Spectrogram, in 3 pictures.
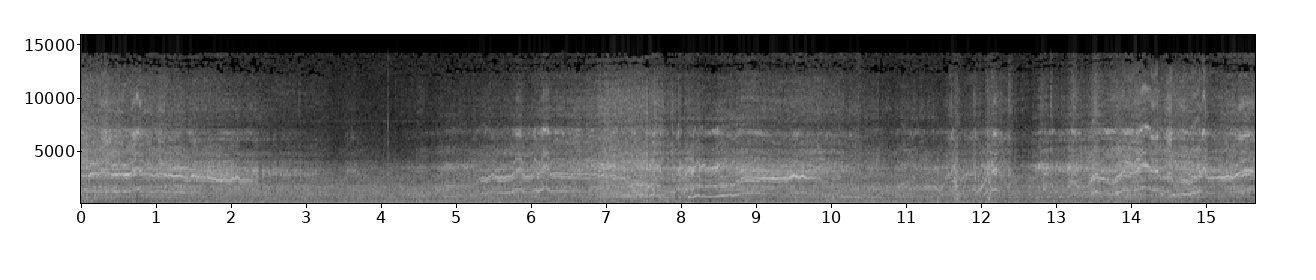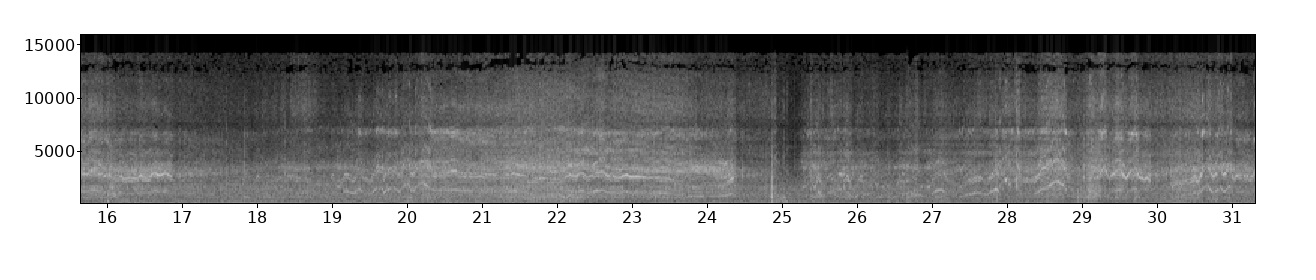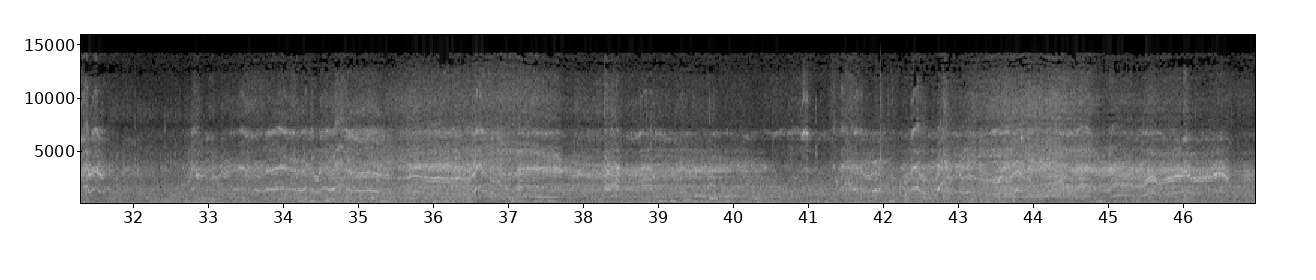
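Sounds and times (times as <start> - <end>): toy truck motor whining: 0.0 - 46.9.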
